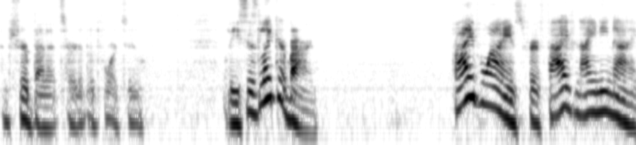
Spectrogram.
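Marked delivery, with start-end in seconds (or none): 2.3-6.4 put-on Upper Michigan accent. Imitating a local radio ad: Upper Peninsula Michigan accent. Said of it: "they all sound like they're from Michigan".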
